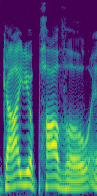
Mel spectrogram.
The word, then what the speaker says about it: gallopavo: So Meleagris or Meleagris gallopavo, and I'm pronouncing it with the double L being the AA there. – Okay. – You can pronounce it gallopavo if you like to pronounce it quesadilla. That's fine. I go with the yuh sound.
